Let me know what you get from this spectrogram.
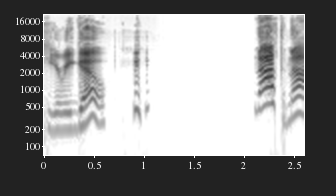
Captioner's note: giggles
